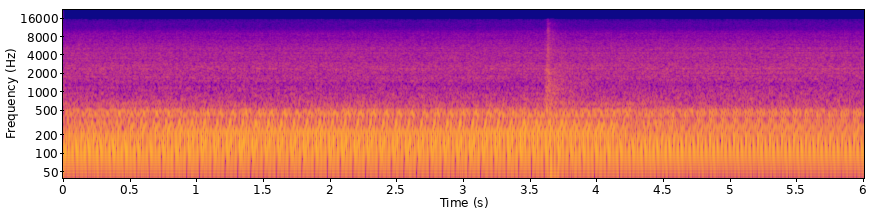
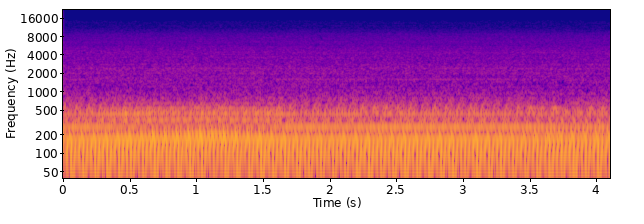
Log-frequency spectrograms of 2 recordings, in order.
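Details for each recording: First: Twin-turbo Ford Capri after new gaskets resealed the chamber and the throttle stop was reset; catches and settles into an even, steady idle with no hunting or surging. Vacuum leak fixed. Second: Twin-turbo Ford Capri fast idling, running quite rich at 19 degrees timing; steady, slightly high idle with an even low throb and no misses. ECU pulling timing to lower idle because the throttle set screw is too high.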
